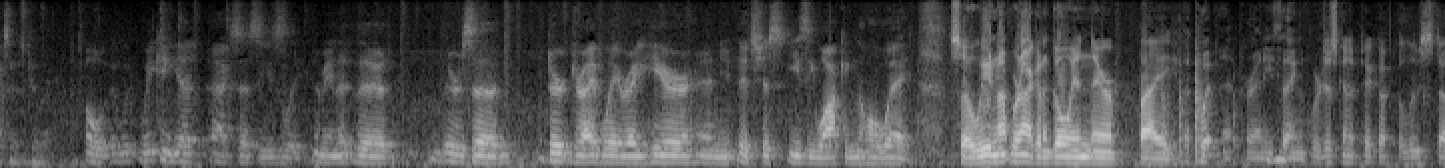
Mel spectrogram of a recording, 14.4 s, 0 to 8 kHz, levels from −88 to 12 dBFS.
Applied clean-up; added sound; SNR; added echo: none; none; none; none.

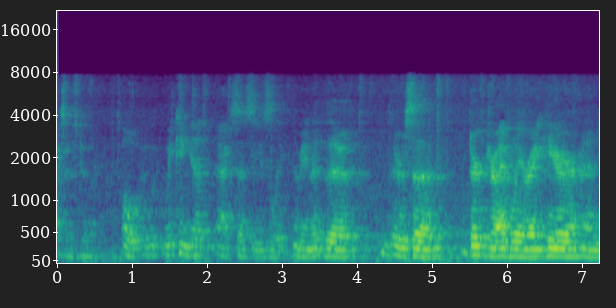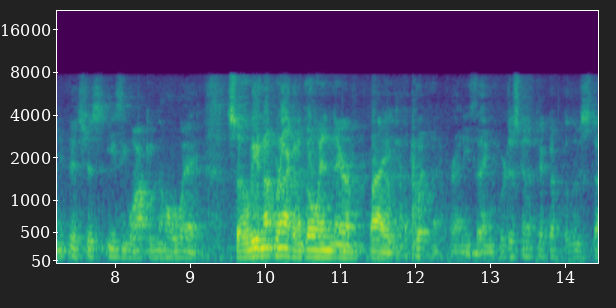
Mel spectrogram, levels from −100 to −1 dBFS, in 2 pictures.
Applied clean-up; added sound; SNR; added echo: none; none; none; reverberation time 1.1 s.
